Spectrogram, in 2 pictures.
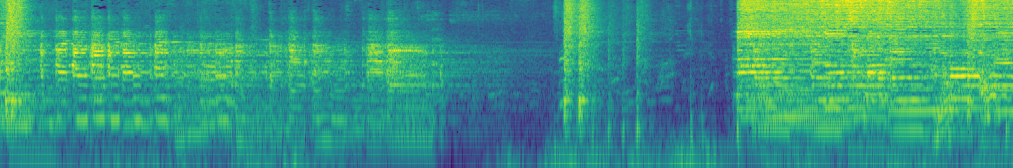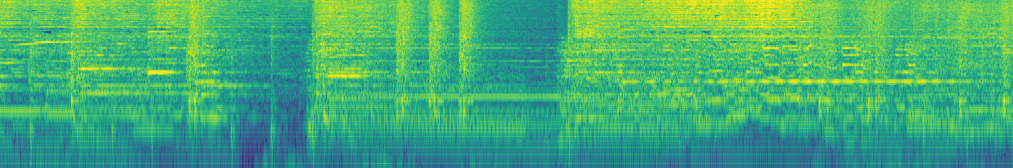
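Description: Live blues band playing an instrumental passage: electric guitars, bass and drums, with a harmonica. About four seconds in the band drops to a quiet low stretch, then comes back in full about three seconds later.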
